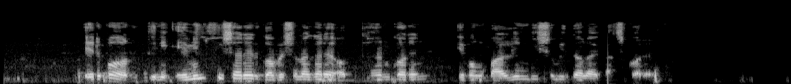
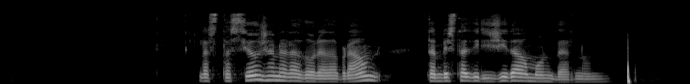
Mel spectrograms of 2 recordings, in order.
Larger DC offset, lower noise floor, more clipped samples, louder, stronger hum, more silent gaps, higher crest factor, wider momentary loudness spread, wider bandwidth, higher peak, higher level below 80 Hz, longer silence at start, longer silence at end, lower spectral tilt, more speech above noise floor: neither; second, -72 dBFS vs -82 dBFS; neither; first, -16 LUFS vs -31 LUFS; neither; neither; second, 16 dB vs 24 dB; about the same, 9 LU vs 10 LU; second, 7.8 kHz vs 11.5 kHz; first, -2 dBFS vs -8 dBFS; first, -58 dBFS vs -68 dBFS; second, 0.8 s vs 2 s; first, 1.35 s vs 0.6 s; about the same, -3.5 dB/octave vs -4.5 dB/octave; first, 56 dB vs 51 dB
